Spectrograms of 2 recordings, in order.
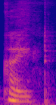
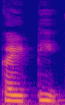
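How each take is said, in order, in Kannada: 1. ಪದದ ಕೊನೆಯಲ್ಲಿ ಬರೀ 't' ಶಬ್ದ ಇದೆ. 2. ಪದದ ಕೊನೆಗೆ ಸೇರಿಸಿದ 'i' ಸ್ವರ ಇದೆ. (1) "ಬರೀ ಇಷ್ಟು ಮಾತ್ರ ನಾವು ಉಚ್ಚಾರಣೆ ಮಾಡೋದು" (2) "ಆ ಥರ ಆಗಲ್ಲ"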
